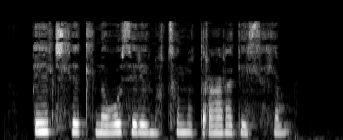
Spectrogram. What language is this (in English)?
Mongolian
